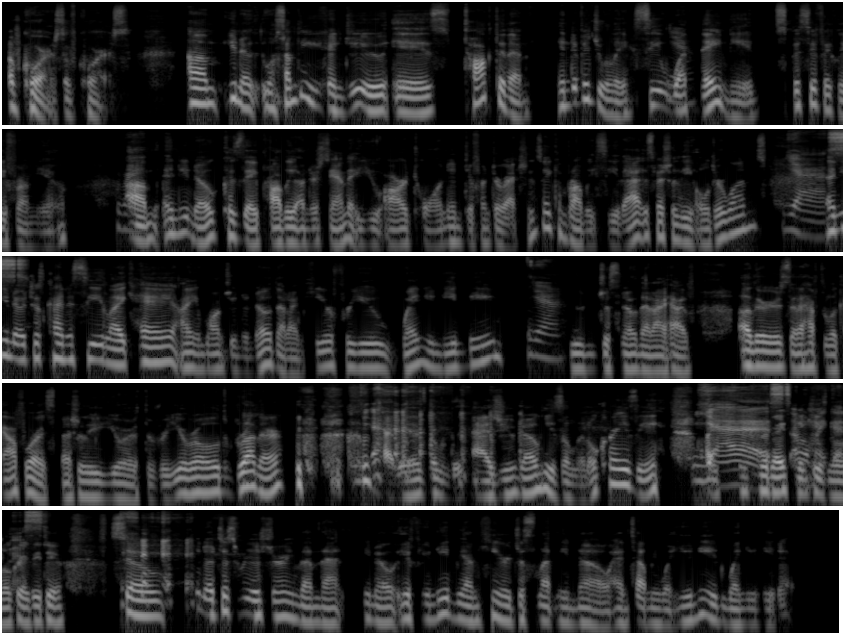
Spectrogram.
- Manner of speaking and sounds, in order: other background noise; tapping; chuckle; laughing while speaking: "Yeah"; laugh; chuckle; laugh
- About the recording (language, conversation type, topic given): English, advice, How can I manage feeling overwhelmed by daily responsibilities?
- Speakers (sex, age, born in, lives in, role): female, 35-39, United States, United States, user; male, 50-54, United States, United States, advisor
